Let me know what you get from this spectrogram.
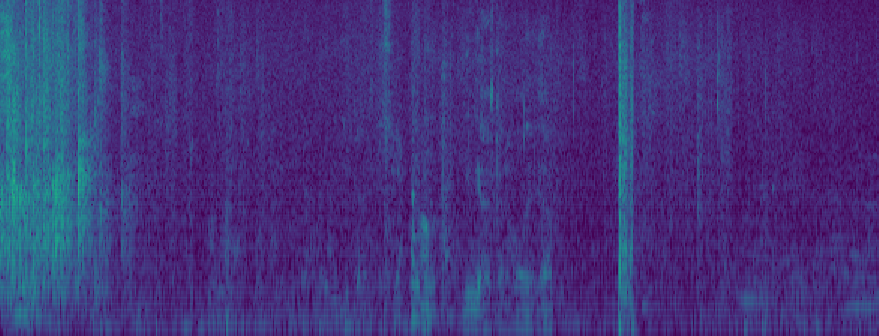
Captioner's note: applause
